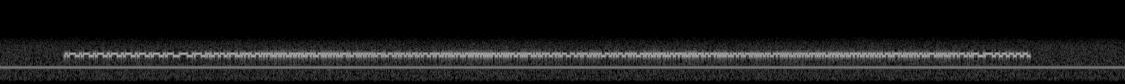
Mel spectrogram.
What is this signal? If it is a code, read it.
NAVTEX (SITOR-B), 100 baud, 170 Hz shift, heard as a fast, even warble, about 1500 Hz centre, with a steady whistle near 800 Hz. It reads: VJF0H 6LVUL 7RNZK PVKF1 BYBVG P6NFG I5UDT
